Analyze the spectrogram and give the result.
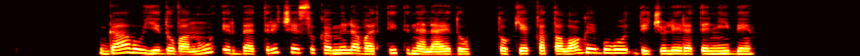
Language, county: Lithuanian, Marijampolė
